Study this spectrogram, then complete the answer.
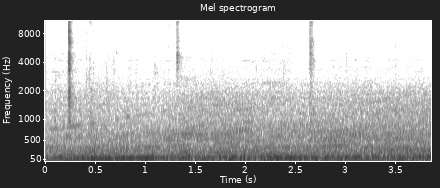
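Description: A 2019 Audi A7 Prestige 3.0T mild-hybrid quattro accelerating, heard as a steady, loud low rumble of engine and road noise from inside the cabin, with a few brief higher ticks and no talking.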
